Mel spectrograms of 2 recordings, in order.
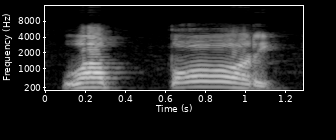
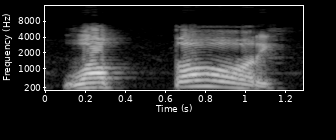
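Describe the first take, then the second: No difference in how they are said.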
